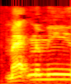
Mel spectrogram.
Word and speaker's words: McNamee: Watching them tear apart McNamee,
